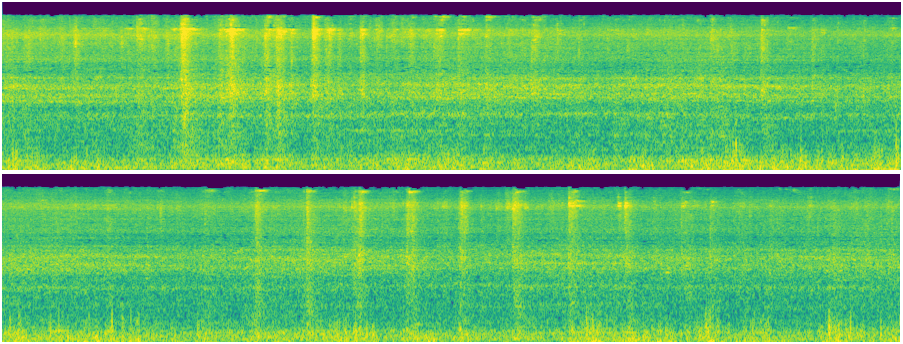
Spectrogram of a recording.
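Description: Freight train of open gondola wagons rolling slowly past at close range as it comes to a stop, a steady low rumble of wheels on rail with scattered sharp clicks.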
